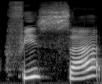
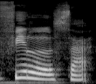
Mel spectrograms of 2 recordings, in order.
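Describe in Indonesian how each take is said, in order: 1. Huruf l melebur ke dalam bunyi s yang bertasydid. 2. Bunyi l terdengar terpisah sebelum bunyi s. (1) "Dibacanya dia dileburkan langsung ke huruf sin yang bertasydid" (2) "bukan filsa"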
